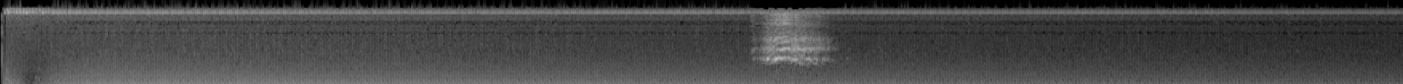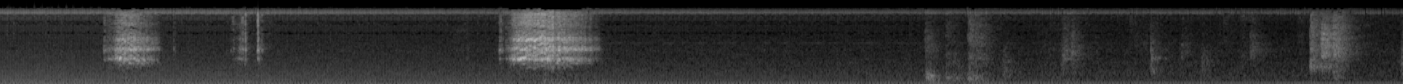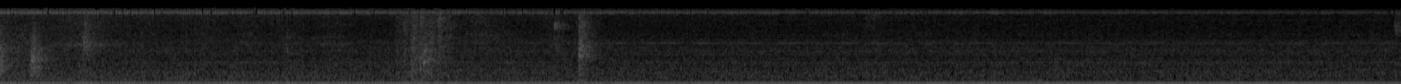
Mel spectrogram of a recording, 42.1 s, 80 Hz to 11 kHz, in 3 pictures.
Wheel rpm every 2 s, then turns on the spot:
0, 0, 0, 20, 10, 0, 0, 10, 0, 40, 0, 0, 0, 0, 0, 0, 0, 0, 0, 0, 0.
none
